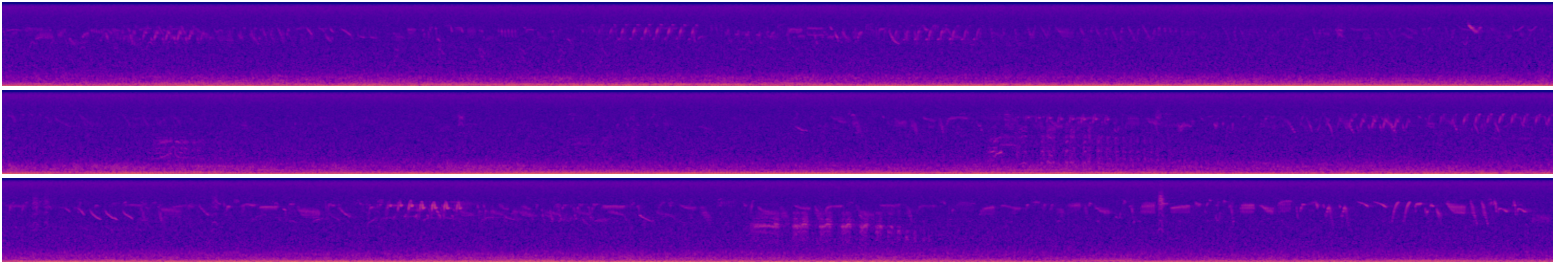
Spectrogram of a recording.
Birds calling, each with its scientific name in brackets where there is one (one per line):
Erckel's Francolin (Pternistis erckelii)
Hawaii Amakihi (Chlorodrepanis virens)
Eurasian Skylark (Alauda arvensis)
